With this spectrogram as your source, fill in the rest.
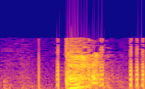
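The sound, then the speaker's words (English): A cough with a harsh, throaty burst lasting about half a second, set between a short catch before it and a quick run of short, clipped bursts after it. “Bear with my cough this morning”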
